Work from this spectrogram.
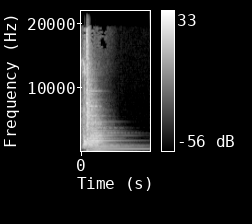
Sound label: pan hit; zumbi game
